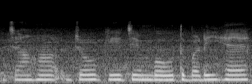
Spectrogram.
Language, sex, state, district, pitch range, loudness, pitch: Hindi, female, Punjab, Fazilka, 210-220 Hz, -14 LUFS, 220 Hz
